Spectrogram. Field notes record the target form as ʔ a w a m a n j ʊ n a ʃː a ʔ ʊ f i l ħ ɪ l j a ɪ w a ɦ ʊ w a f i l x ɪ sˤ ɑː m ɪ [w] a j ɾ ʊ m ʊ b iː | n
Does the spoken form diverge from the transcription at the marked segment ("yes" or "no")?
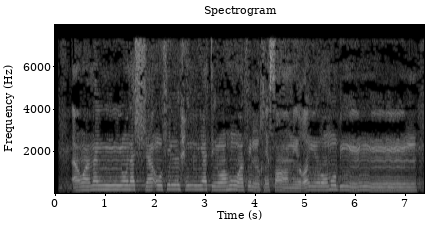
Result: yes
